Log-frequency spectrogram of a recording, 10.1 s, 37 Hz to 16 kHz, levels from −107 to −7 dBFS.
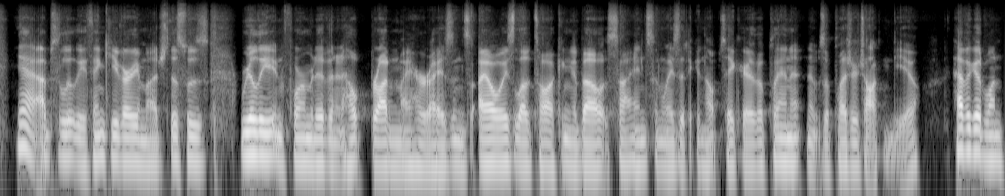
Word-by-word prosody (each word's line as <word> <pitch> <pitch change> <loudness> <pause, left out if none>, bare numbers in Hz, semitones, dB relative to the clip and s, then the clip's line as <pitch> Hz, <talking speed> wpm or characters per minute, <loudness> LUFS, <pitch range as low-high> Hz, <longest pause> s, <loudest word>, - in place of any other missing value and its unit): Yeah, 175 -2 +2
absolutely, 120 -3 0
thank 120 +4 -3
you 120 - +2
very 115 -1 +4
much, 105 -2 -4
this 115 +1 -3
was 110 -2 -1 0.3
really 130 0 +7
informative, 110 -1 0
and 95 -2 -3
it - - -5
helped 105 +2 -3
broaden 100 -1 +4
my 95 0 -3
horizons, 95 0 -2
I 105 - +6
always 105 0 +4
love 100 -2 +1
talking 100 +1 -2
about 95 0 +2
science 100 0 -5
and 100 - -7
ways 95 +1 -4
that 100 - -6
it - - -12
can 100 - -11
help 95 - -6
take 95 0 -5
care 95 - 0
of 95 - -1
the 100 - -4
planet, 110 0 -2
and - - -6
it - - -7
was 105 - -14
a 95 - -5
pleasure 100 -1 -3
talking - - -3
to - - -11
you. - - -5 0.3
Have 155 - +5
a 150 - +3
good 150 -2 +5
one. 120 -2 -1
105 Hz, 270 wpm, -25 LUFS, 95-115 Hz, 0.3 s, really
